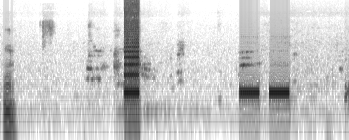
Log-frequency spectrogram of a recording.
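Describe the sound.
A telephone rings while a call is placed on a call-in radio show, with one loud tone burst followed later by two evenly spaced ring pulses and brief fragments of voice between them.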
